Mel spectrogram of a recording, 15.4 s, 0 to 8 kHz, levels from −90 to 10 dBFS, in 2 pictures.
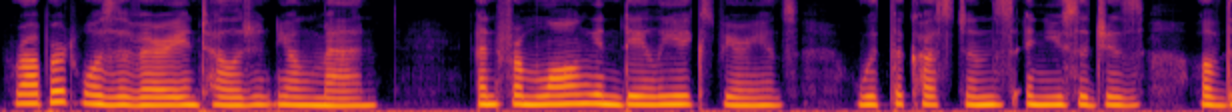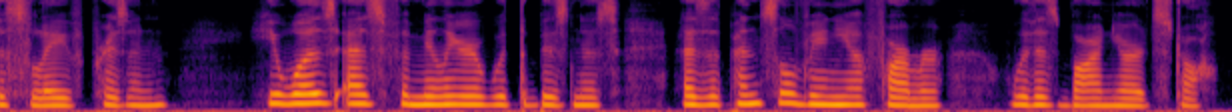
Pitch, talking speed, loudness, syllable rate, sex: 215 Hz, 150 wpm, -17 LUFS, 4.6 syllables/s, female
